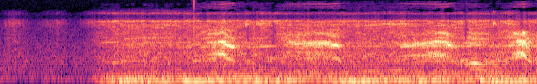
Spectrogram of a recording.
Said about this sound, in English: Whenever we would step out of our house, the monkey noises would start. So racist, and it's disgusting.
